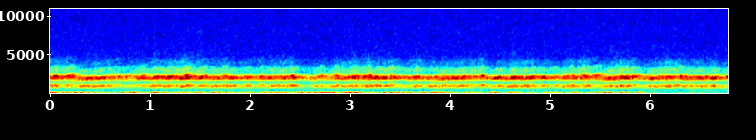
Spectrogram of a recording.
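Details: Spring wetland chorus of many frogs, recorded live with no looping: fast, continuous croaking trills forming a smooth two-tone drone, slightly quieter and even throughout, with a faint low hum beneath.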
